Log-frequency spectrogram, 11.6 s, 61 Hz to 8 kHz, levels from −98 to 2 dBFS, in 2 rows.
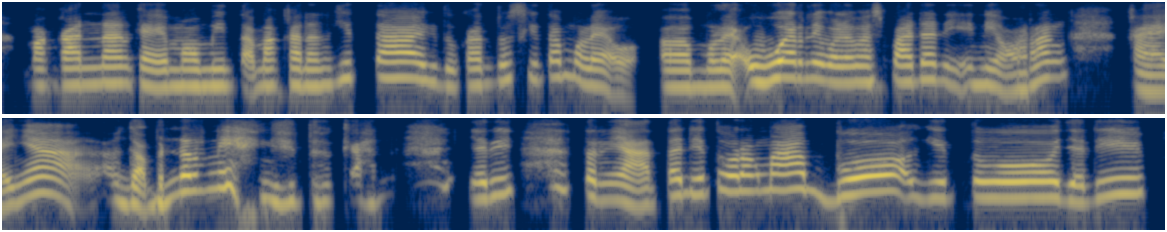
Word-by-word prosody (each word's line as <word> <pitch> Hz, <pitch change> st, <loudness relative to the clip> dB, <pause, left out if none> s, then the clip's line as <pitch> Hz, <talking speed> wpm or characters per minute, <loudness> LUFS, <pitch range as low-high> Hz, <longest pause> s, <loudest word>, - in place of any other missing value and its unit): makanan, 225 Hz, +2 st, 0 dB
kayak 200 Hz, -2 st, 0 dB
mau 210 Hz, 0 st, -1 dB
minta 215 Hz, -1 st, -5 dB
makanan 215 Hz, 0 st, -3 dB
kita 295 Hz, -2 st, +2 dB
gitu 215 Hz, -4 st, -10 dB
kan, 220 Hz, 0 st, -4 dB
terus 260 Hz, +2 st, -7 dB
kita 275 Hz, +2 st, -7 dB
mulai 230 Hz, -9 st, -3 dB
o -, -, -10 dB, 0.2 s
eee, 205 Hz, 0 st, +1 dB
mulai 205 Hz, 0 st, -1 dB
aware 295 Hz, +4 st, +5 dB
nih, 280 Hz, -, +1 dB
mulai 240 Hz, 0 st, +1 dB
waspada 250 Hz, +3 st, -1 dB
nih, 240 Hz, -2 st, -12 dB
"Ini 225 Hz, -2 st, -7 dB
orang 275 Hz, -, -4 dB, 0.3 s
kayaknya 210 Hz, -, 0 dB, 0.2 s
enggak 200 Hz, -, +1 dB
benar 325 Hz, +11 st, +4 dB
nih." 385 Hz, +2 st, +1 dB, 0.2 s
Gitu 210 Hz, 0 st, -10 dB
kan. 220 Hz, -2 st, -12 dB, 0.4 s
Jadi 245 Hz, +5 st, -3 dB, 0.3 s
ternyata 230 Hz, 0 st, 0 dB
dia 290 Hz, -, -3 dB
itu 300 Hz, -, -25 dB
orang 330 Hz, +1 st, +2 dB
mabuk 315 Hz, -5 st, +5 dB
gitu. 250 Hz, 0 st, +3 dB
Jadi, 265 Hz, +7 st, -3 dB
245 Hz, 180 wpm, -22 LUFS, 215-290 Hz, 0.4 s, aware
